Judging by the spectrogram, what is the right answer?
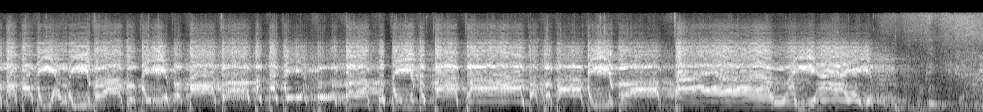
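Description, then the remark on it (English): A distorted electric guitar plays a busy, gritty riff with rapid choppy bursts and swept, filtered tone shifts made by tapping resistive touch strips on the guitar body assigned to filter and volume, loud, fading slightly at the end. “It's cooler with distortion.”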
